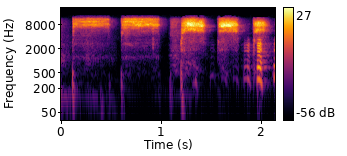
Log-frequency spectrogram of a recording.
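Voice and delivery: whispered psst calls; hissed psst. Retold or imitated. Imitating the guy picking up girls, psst whisper. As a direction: call a girl with a sly psst. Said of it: "the guy".

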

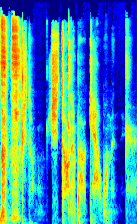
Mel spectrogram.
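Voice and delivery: hushed whispered aside; whispering. Real, not acted. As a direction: whisper it under your breath. Aside after acted scene.

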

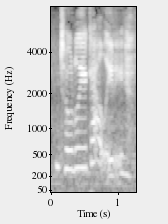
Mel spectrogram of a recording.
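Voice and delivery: soft, fast rueful mumble; self-mocking sigh. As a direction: sigh and admit it to yourself quickly. Self-mocking aside after sigh.

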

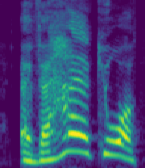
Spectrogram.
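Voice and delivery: high, loud incredulous question; re-enacted bewilderment. Defendant asking the court about the charge, high loud bewilderment. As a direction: ask it in acted disbelief.

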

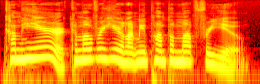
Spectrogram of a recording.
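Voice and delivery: high, loud insistent call; neighbor's loud call. Retold or imitated. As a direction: insist he come over, calling out. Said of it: "He said".

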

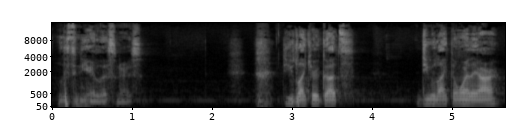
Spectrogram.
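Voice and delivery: low, flat radio promo voice; deadpan DJ promo read; depressed morning DJ. Acted. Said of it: "You sound like a depressed morning D J".

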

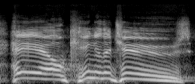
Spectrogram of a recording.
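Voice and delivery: high, slow mock salute; lightly voiced sneering soldiers; mocking hail. A narrator's reading. Soldiers mocking Jesus in the robe, slow mock hail.

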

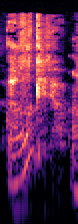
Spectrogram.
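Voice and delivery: quick whisper under the conversation; whispered aside. Real, not acted. Podcaster offers to check a fact, whispered aside. Aside while others keep talking.

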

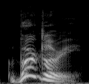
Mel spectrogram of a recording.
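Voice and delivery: loud startled cry. A narrator's reading. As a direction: blurt it out, shocked. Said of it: "cried the colonel".

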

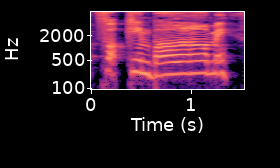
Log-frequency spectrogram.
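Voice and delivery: put-on slow, clumsy British accent; hammed-up British imitation; attempted British accent. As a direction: drag out the words in fake British. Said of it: "I sound like an idiot".

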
